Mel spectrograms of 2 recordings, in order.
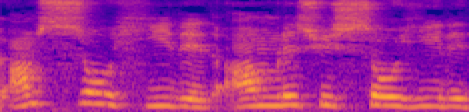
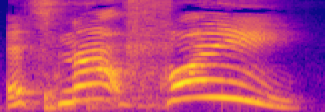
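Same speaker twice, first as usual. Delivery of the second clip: much louder, slowed furious yelling; real furious yell at a teammate who finds it funny; angry shout; 4 semitones higher, 10 dB louder than usual. Real, not acted. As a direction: hammer each word at him.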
